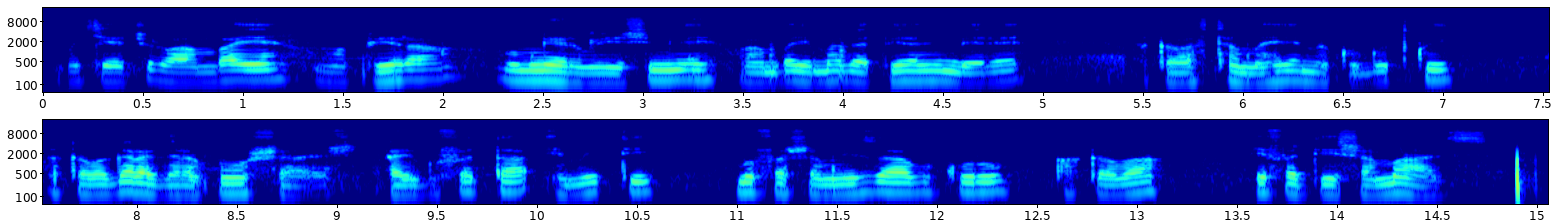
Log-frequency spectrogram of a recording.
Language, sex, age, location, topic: Kinyarwanda, male, 25-35, Huye, health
